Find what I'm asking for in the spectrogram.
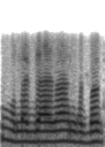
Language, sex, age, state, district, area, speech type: Hindi, male, 18-30, Uttar Pradesh, Bhadohi, urban, conversation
